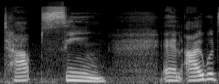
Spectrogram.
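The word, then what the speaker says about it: Tabcin: And Tapsine is spelled Tapcin.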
